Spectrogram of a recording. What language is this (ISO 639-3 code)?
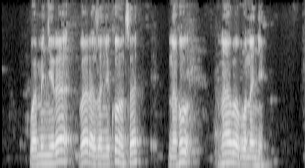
kin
